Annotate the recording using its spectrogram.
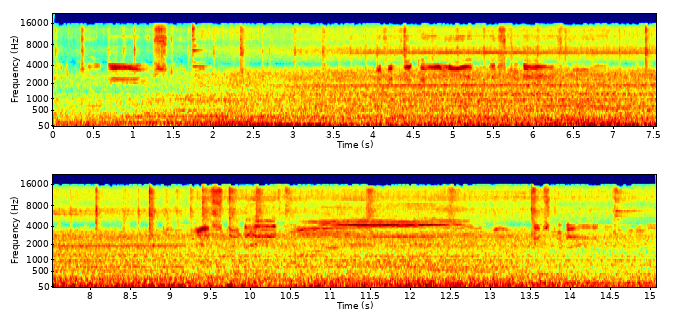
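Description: Tyres crunch over snowy road.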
